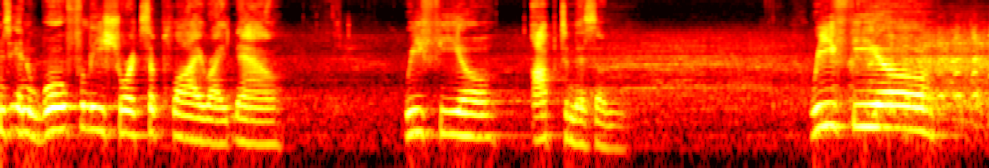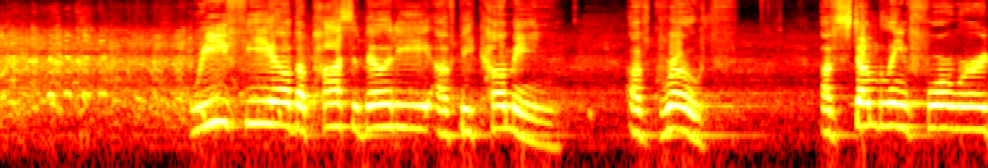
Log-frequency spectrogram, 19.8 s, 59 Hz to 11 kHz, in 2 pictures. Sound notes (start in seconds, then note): 6.2 audience laughs; 6.2 crowd cheering in distance; 8.5 audience laughs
